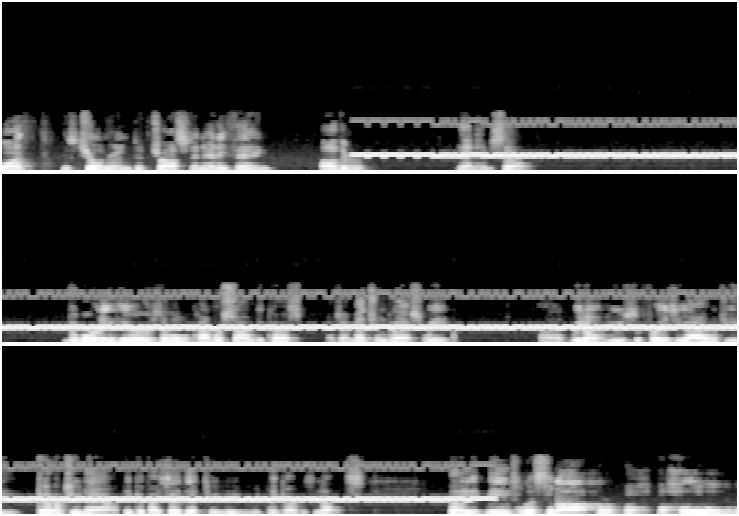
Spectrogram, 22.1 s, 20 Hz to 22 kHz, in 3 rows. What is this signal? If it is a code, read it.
RTTY (45.45 baud, 170 Hz shift), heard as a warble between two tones, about 2100 Hz centre. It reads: ES POSIBLE DE CAPTURAR EL CATION OXO-CARBENIO CON UNA VARIEDAD GRANDE DE NUCLEOFILOS.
